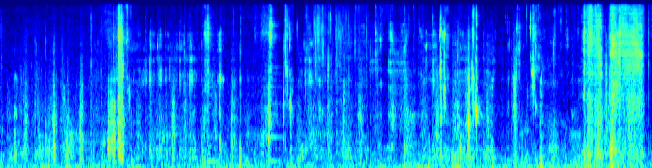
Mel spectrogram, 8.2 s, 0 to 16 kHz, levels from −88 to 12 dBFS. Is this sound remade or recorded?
recorded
